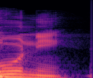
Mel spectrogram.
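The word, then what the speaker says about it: Uyuni: La pronunciación no la sé, es desierto de Yunai, Yunai, de Yun. Yuni. – Ah, Salar de Yuni, en Bolivia.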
